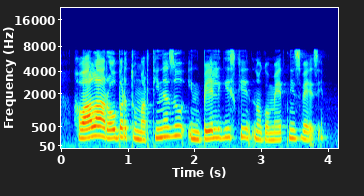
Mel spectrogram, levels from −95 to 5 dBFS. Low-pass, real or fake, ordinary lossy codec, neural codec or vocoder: 7.2 kHz; real; MP3, 96 kbps; none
